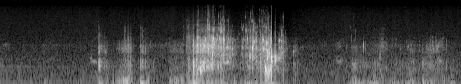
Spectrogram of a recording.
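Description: Water splashing and sloshing close to the microphone, with a few sharp knocks about two seconds in and the loudest churning from about four to almost six seconds in, then quieter dribbling noises.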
